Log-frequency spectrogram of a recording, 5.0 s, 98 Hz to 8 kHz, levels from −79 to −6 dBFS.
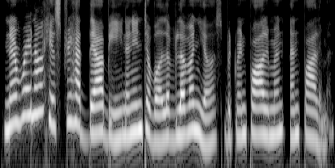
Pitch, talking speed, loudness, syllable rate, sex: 250 Hz, 190 wpm, -18 LUFS, 6.1 syllables/s, female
